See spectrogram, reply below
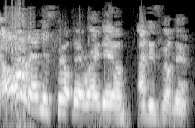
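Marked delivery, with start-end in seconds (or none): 0.0-0.4 mock joyful gasp. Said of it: "that thing when she said".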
